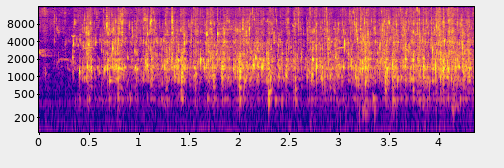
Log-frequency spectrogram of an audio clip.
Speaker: When you find brake fluid mysteriously disappearing in your system, and you can't see it leaking from any of the wheel cylinders or any place normal that you ordinarily look, it's got to be going into the booster. And let's see if you can hear this one swishing full of brake fluid.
